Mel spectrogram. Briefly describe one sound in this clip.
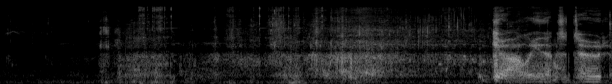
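A fish splashes and thrashes at the water's surface close by.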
